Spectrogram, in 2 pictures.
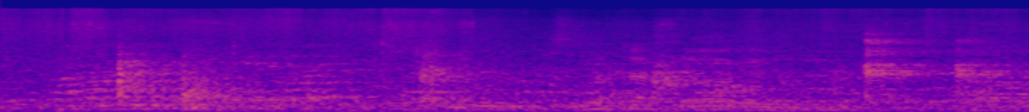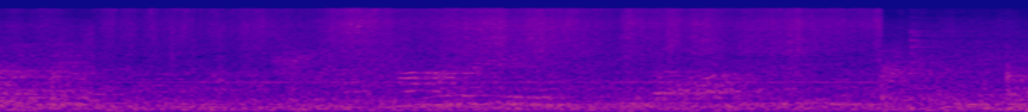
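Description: Gloved hands rustle and toss strands of noodles.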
